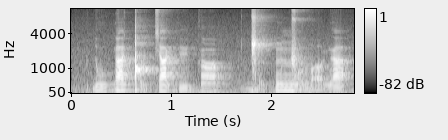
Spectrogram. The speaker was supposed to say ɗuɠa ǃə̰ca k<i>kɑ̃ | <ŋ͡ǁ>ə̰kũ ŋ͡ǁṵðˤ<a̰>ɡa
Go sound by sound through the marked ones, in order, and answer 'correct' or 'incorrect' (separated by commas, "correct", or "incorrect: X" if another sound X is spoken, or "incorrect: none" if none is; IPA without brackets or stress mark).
incorrect: y, incorrect: ɡ͡ǁ, incorrect: ɑ̰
